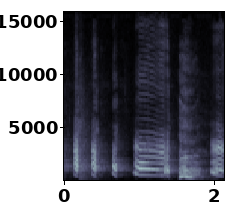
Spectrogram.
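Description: Two men laughing helplessly: quick rhythmic bursts of laughter, about four a second, then a long high-pitched squealing laugh from about a second in.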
